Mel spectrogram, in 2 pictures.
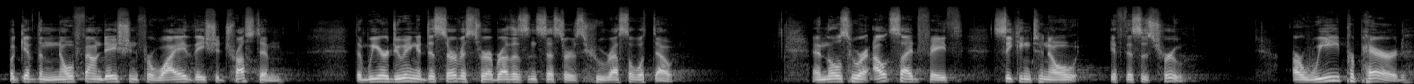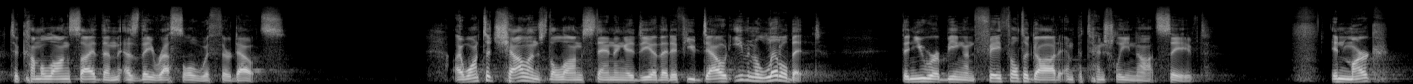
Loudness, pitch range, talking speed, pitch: -19 LUFS, 110-135 Hz, 170 wpm, 120 Hz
